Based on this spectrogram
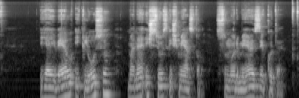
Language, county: Lithuanian, Tauragė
